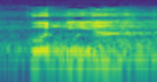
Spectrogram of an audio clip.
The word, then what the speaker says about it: kunyah: Kalau tulisan bahasa Arabnya kaf, nun, iya, ta, kunyah. Tapi kalau ditulis pakai bahasa Indonesia, huruf k, u, n, y, a, h, dibacanya kunyah. Tapi yang harus pakai kata sambung k, u, n, kata sambung y, a, h, namanya kunyah.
